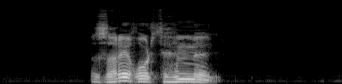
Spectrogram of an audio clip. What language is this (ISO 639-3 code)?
kab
